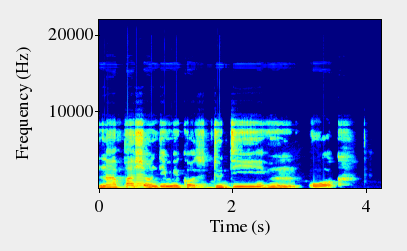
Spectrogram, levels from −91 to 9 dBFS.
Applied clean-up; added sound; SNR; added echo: none; Brass instrument; 17 dB; none.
